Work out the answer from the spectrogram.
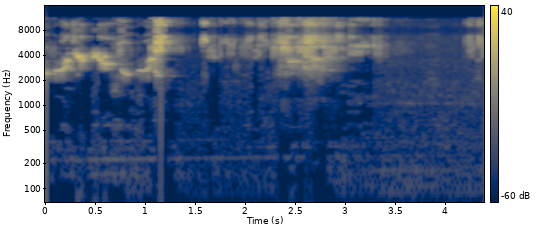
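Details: Oriental magpie-robin (kacer) performing ngobra song: continuous high, tumbling, scratchy warbles with fast twittering phrases and one short pause, fading toward the end.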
